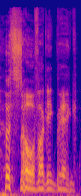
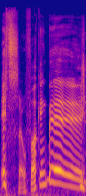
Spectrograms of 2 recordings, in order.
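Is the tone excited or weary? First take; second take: weary; excited. First: It is said with a tired, groaning tone. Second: It is said with upbeat, enthusiastic energy. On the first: The size feels overwhelming and tiresome. "And I'm like, ugh" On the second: The size is a selling point to be celebrated. "a marketing person would say and have a different inflection and be like"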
